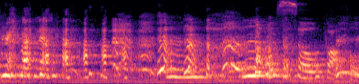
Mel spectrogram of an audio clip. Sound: mom laughs

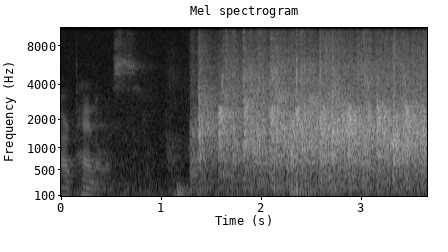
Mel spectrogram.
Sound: applause

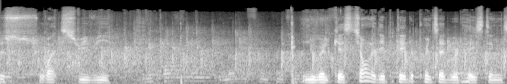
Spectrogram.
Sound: applause

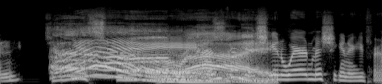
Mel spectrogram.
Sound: group exclaiming

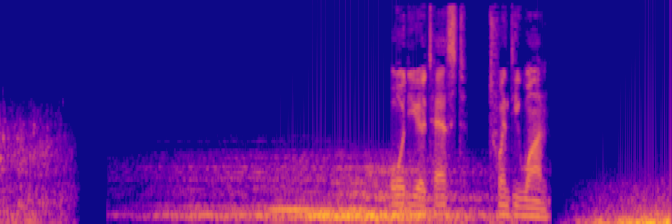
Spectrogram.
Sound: eerie ethereal transitional SFX

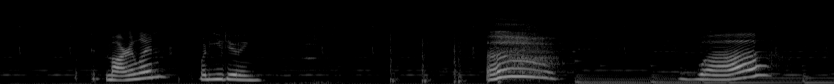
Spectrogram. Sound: gasp

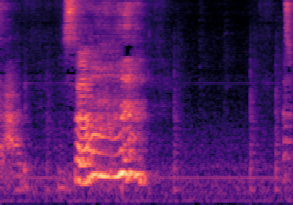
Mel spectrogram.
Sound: laughs

